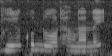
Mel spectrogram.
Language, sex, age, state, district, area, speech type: Bodo, female, 18-30, Assam, Udalguri, urban, spontaneous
